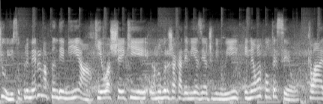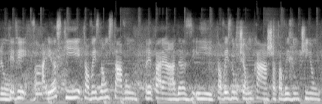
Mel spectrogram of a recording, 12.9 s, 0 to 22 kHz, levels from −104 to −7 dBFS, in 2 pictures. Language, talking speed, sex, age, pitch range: Portuguese, 155 wpm, female, 30-49, 210-265 Hz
